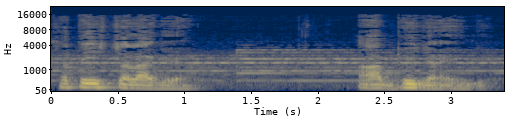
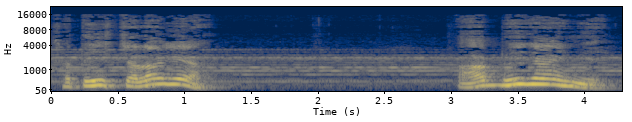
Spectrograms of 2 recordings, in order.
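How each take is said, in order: First: The pitch stays level at the end. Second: The pitch falls at the end. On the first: "सम" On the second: "अवरोही, खेद सूचक"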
